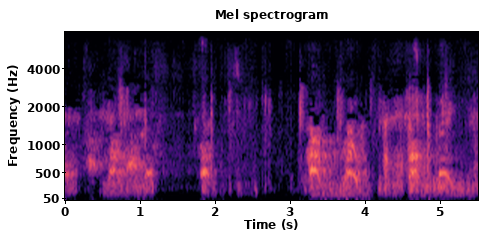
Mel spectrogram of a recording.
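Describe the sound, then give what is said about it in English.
A dog barks and yips in the distance in short, irregular bursts, with brief pauses between them and a faint murmur of voices underneath. “The dog barking in the distance.”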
